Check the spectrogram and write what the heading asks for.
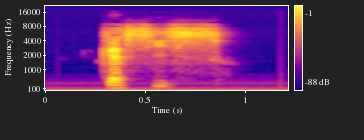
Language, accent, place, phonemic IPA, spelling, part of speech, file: French, France, Lyon, /ka.sis/, cassis, noun, LL-Q150 (fra)-cassis.wav
- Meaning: 1. blackcurrant (fruit) 2. the shrub of this fruit 3. liqueur made with this fruit; crème de cassis 4. head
